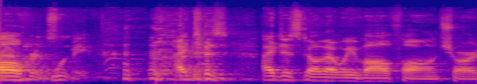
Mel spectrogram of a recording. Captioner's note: laughing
